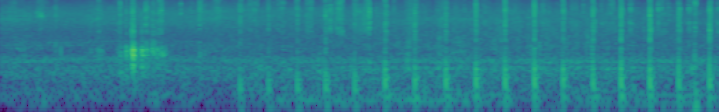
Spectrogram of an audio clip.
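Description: A lighter struck about a second in, lighting kindling under firewood in a metal grill; then an even knocking, about three knocks a second, from some other source.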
